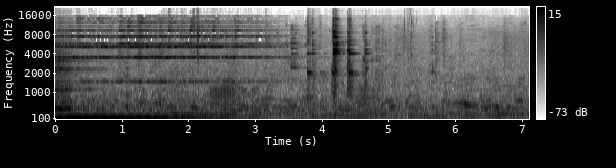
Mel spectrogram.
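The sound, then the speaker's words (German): A bell rung to start the last round rings out with bright, sustained metallic tones that slowly fade, followed by a few sharp clinks and light rustling in the latter half. “Egal, wir lassen die Glocke läuten und gehen in die letzte Runde.”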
